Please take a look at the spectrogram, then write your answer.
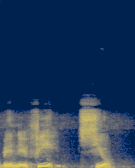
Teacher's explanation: la sílaba que tiene acento prosódico es fi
